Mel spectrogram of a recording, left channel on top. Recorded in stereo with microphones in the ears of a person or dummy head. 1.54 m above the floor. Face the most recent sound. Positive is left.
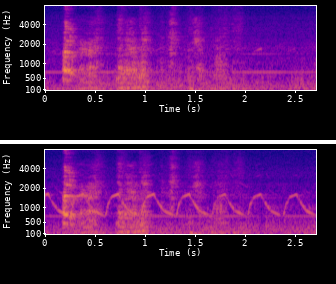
turn(degrees=35)  # may be behind; listen again after turning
